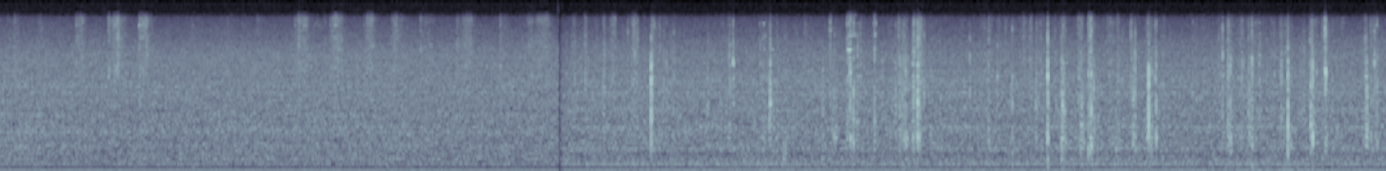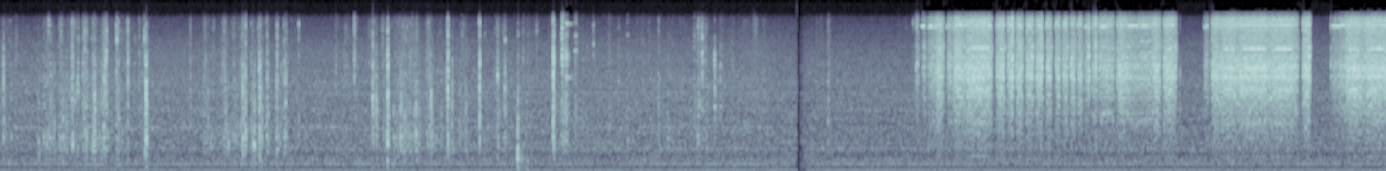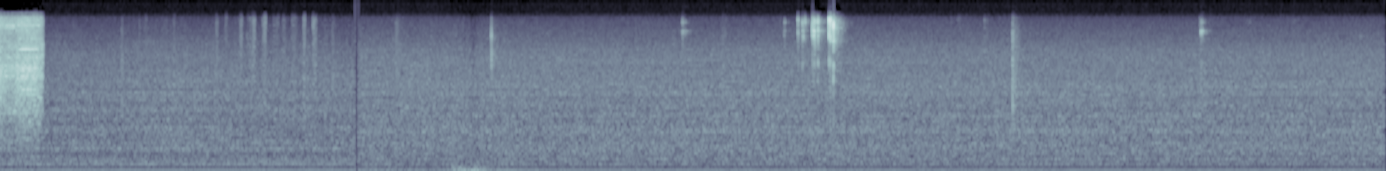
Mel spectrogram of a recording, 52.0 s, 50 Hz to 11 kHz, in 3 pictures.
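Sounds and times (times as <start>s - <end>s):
steady low hum: 0.0s - 51.9s
hand work clicks and taps: 44.5s - 45.2s.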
